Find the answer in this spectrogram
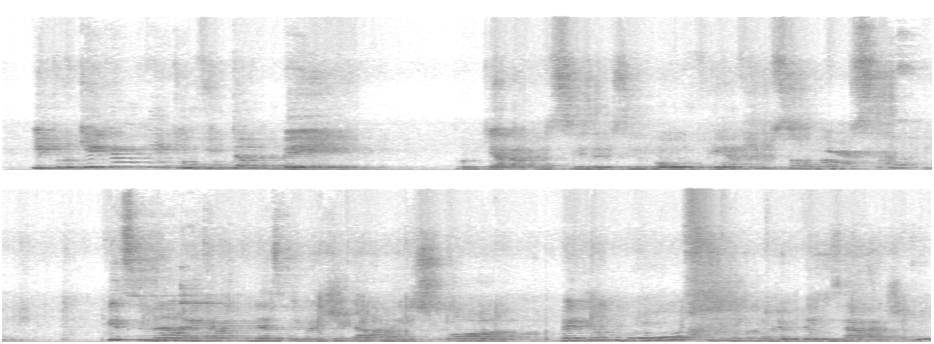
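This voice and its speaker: A soft-spoken woman with a high voice talks at a moderate pace, her pitch swinging very widely. The recording has noticeable background noise and audible room echo. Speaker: speech therapist. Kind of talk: talk to a parents' support group.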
